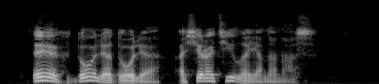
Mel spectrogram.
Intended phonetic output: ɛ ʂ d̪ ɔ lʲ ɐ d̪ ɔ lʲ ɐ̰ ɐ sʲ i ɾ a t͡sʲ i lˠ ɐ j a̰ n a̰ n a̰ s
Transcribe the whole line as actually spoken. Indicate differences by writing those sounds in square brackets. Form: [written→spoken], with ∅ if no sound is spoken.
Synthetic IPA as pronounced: ɛ [ʂ→x] d̪ ɔ lʲ ɐ d̪ ɔ lʲ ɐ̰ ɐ sʲ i ɾ a t͡sʲ i lˠ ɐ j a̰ n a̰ n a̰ s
